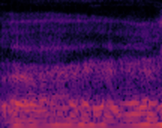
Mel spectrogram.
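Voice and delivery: low, soft zombie growl; zombie groan. Retold or imitated. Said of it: "Hindi yung zombie na parang". (mahinang ungol ng zombie)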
